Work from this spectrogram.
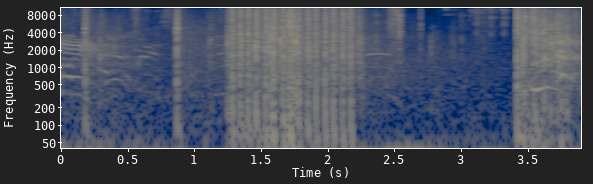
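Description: Machine gun fire in a WW2 strategy-shooter game: a long rapid burst of rattling shots, loud and close, with single gunshots before it and another burst at the end.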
